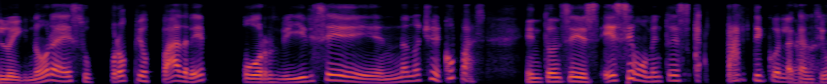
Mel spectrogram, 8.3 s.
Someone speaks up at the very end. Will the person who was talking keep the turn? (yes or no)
yes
